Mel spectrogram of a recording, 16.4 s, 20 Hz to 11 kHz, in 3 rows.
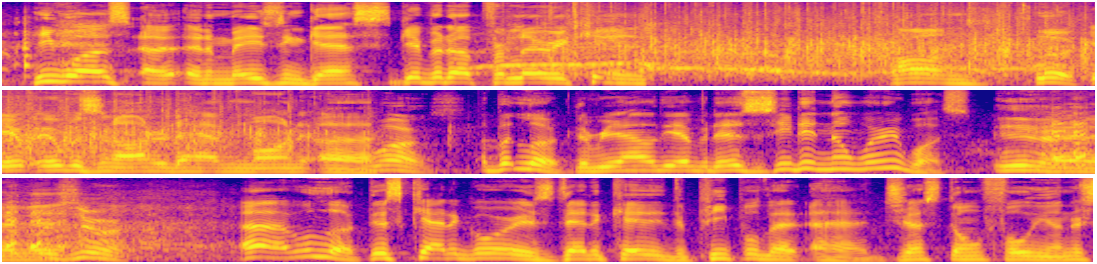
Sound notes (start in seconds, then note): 2.2 crowd cheers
